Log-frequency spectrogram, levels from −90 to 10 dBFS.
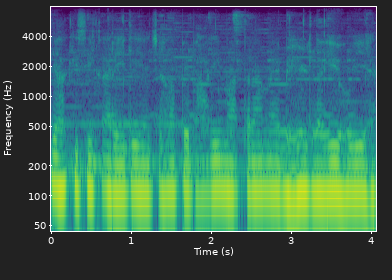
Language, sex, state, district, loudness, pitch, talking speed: Hindi, male, Jharkhand, Deoghar, -12 LUFS, 105 Hz, 205 wpm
